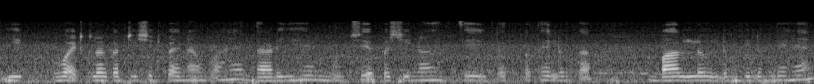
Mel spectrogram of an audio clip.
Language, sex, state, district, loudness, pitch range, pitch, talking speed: Hindi, female, Bihar, Katihar, -22 LUFS, 135-190 Hz, 180 Hz, 160 wpm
